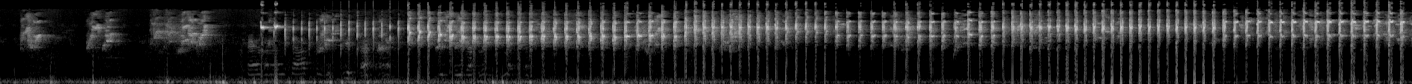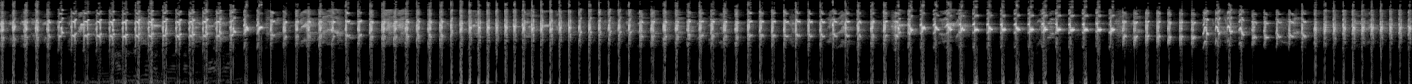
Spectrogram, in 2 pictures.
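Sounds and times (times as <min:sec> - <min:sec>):
lovebird calling: 0:00.2 - 0:28.2.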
